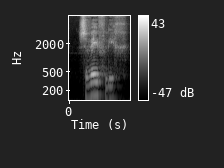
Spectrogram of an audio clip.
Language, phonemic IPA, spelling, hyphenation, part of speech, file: Dutch, /ˈzʋeː(f).flix/, zweefvlieg, zweef‧vlieg, noun / verb, Nl-zweefvlieg.ogg
- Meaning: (noun) hoverfly, fly of the family Syrphidae; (verb) inflection of zweefvliegen: 1. first-person singular present indicative 2. second-person singular present indicative 3. imperative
